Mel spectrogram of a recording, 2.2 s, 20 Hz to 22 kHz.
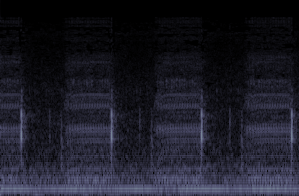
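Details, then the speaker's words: Wearable hands-free electric breast pump (S12), fully charged and running on level 1, its lowest setting: quiet rhythmic motor whirring with soft clicks about every two-thirds of a second. "viene el motor y creo que viene cargado pueden escuchar eso está en el ser y número uno y viene cargada al máximo y así se escuchan"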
